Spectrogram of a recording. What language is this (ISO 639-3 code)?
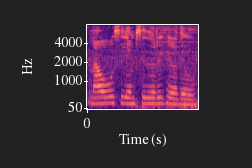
kan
